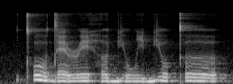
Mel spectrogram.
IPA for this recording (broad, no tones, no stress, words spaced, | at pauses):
tʼodɛɹehɤ bʲowibʲo kʼɤ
